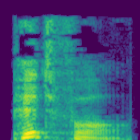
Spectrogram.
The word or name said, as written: pitfall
